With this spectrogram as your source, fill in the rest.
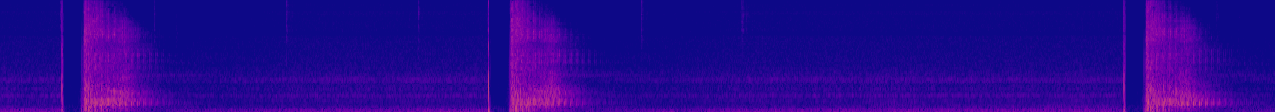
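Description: A revolver fires loud shots that echo briefly.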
